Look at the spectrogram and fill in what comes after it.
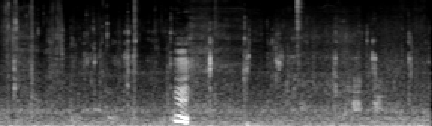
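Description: A person chewing a chicken gyoza close to the microphone, with faint wet mouth clicks. About two and a half seconds in there is a brief hum of the voice that falls in pitch.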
